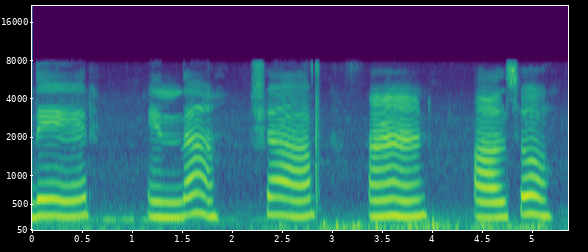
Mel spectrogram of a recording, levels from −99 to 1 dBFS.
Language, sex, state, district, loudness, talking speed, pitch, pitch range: English, female, Andhra Pradesh, Sri Satya Sai, -14 LUFS, 65 wpm, 280 Hz, 270-295 Hz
